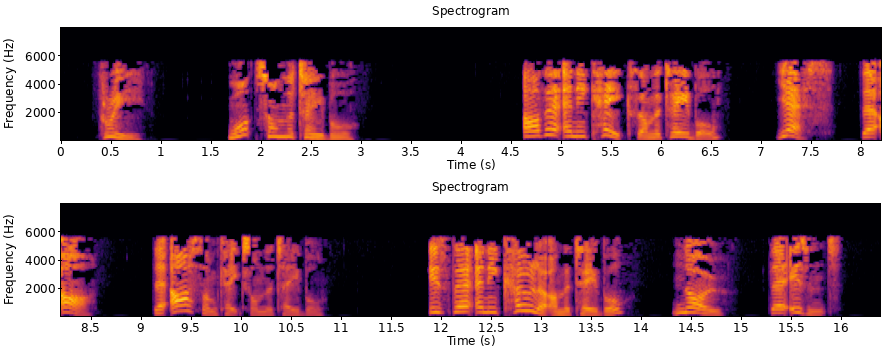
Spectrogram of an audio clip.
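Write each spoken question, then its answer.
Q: What's on the table?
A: Some cakes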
